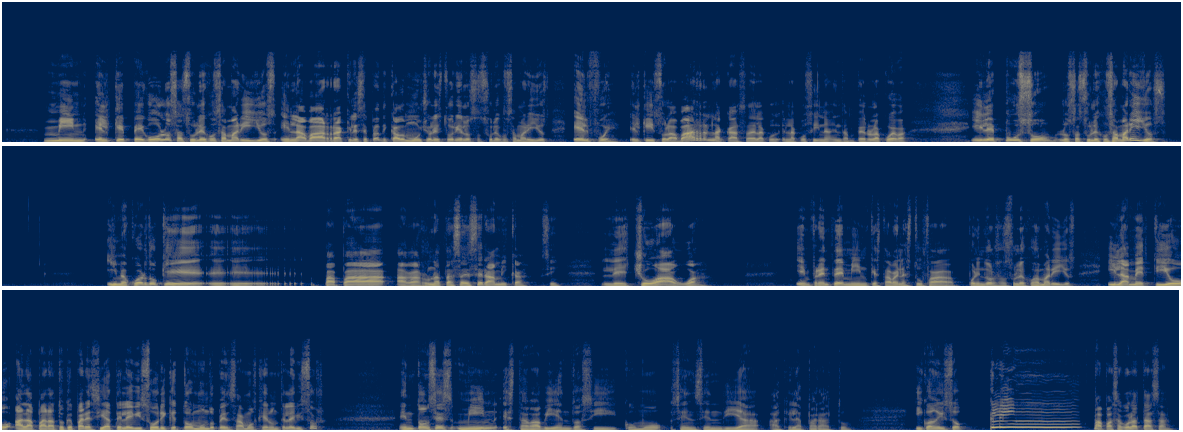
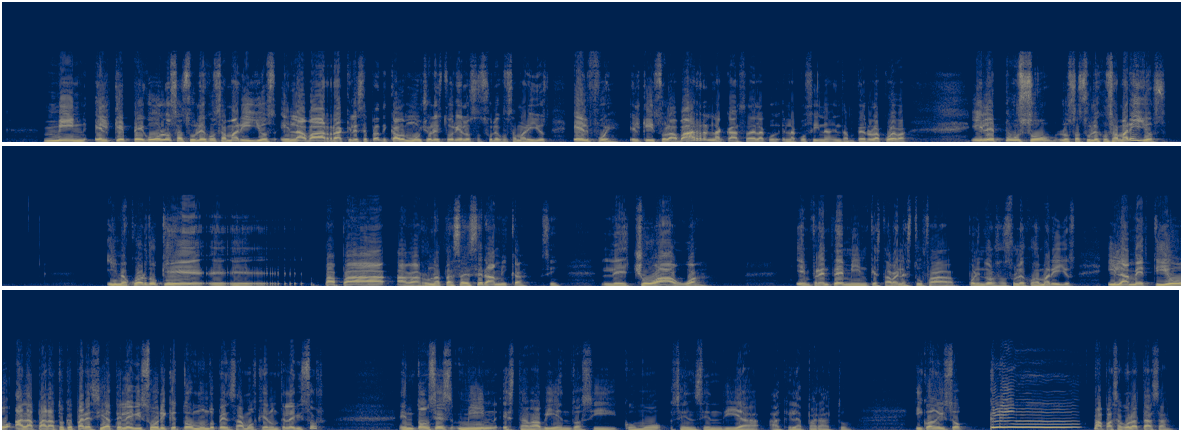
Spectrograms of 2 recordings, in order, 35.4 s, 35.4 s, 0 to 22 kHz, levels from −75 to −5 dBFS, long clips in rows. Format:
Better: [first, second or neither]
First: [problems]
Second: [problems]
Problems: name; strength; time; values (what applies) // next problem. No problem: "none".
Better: first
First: none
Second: distortion; slight; 4% of the sound clipped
